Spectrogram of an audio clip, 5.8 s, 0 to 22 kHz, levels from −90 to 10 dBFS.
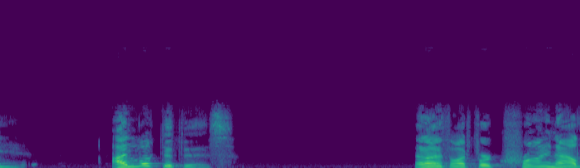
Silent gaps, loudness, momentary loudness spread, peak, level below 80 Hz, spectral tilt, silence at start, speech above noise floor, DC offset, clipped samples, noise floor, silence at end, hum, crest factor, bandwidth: none; -23 LUFS; 20 LU; -4 dBFS; -82 dBFS; -6 dB/octave; 0 s; 59 dB; under 0.1%; under 0.1%; -82 dBFS; 0 s; none; 22 dB; 8.2 kHz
